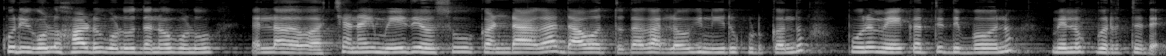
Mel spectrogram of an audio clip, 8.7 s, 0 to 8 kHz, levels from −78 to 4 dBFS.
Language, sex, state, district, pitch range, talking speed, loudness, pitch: Kannada, female, Karnataka, Mysore, 215-235 Hz, 130 wpm, -17 LUFS, 220 Hz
